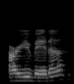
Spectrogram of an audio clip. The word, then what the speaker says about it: Ayurveda: So it's really interesting that you mentioned Ayurveda.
